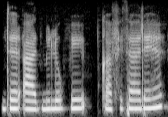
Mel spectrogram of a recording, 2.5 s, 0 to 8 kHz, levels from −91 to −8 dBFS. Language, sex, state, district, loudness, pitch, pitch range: Hindi, female, Jharkhand, Deoghar, -17 LUFS, 220 Hz, 215-230 Hz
